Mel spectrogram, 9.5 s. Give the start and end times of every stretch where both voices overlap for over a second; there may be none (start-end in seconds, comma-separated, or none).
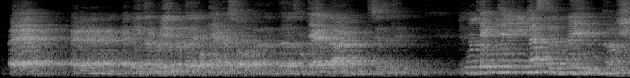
none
